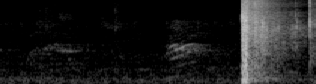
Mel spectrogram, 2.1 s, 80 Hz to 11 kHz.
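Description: A PCP air rifle converted from CO2 fires a single shot, a sharp crack about a second and a half in. About half a second later comes a fainter smack, the pellet striking the can target.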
